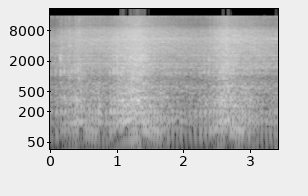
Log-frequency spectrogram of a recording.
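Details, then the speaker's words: Honda Beat FI scooter after reconnecting a peeled white wire: engine revs cleanly twice and settles, no sputter or stall; previously it sputtered on throttle and died when taken off center stand. "ini dia sudah responsif ya kalau tadi kan di gas itu dia blebek ya"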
